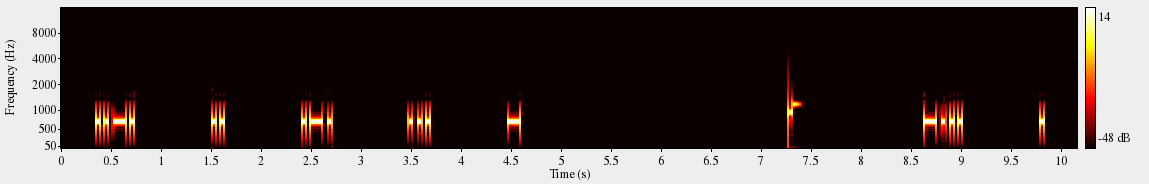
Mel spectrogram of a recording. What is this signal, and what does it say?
Morse code, heard as a keyed tone, about 28 wpm, spaced as for 10 wpm, 700 Hz. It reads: FIRST BE
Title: 6x Character Spacing - Top 100 Words - 28wpm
